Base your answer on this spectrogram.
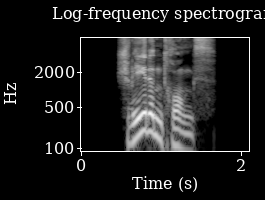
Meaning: genitive of Schwedentrunk
- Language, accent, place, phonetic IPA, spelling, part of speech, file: German, Germany, Berlin, [ˈʃveːdənˌtʁʊŋks], Schwedentrunks, noun, De-Schwedentrunks.ogg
